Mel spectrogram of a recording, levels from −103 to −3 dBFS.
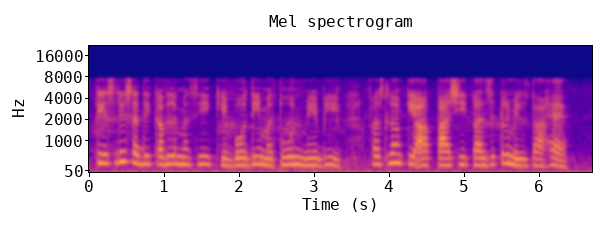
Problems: constant background noise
